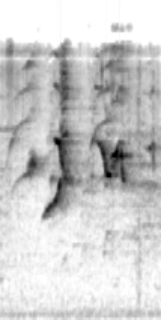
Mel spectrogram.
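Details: Alexandrine parakeet at feeding time giving two harsh, rising squawks in quick succession, the second higher and more strained, over a low steady background hum.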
